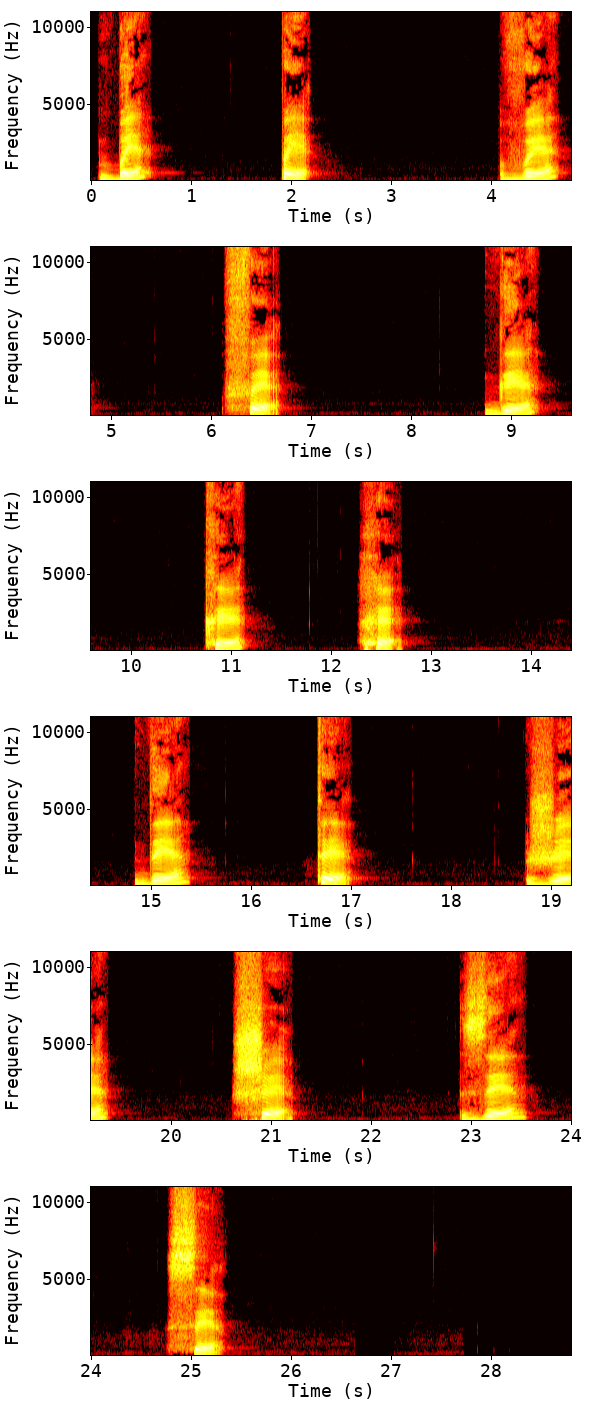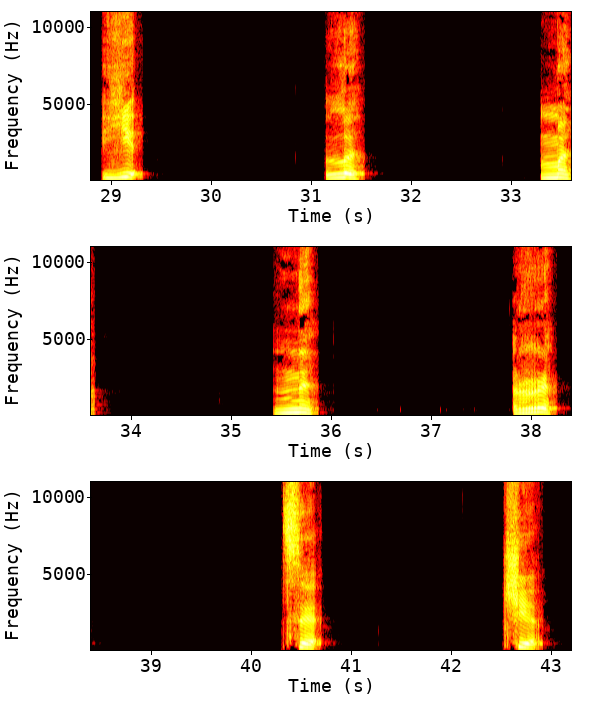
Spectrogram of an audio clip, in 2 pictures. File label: russian consonants; grammar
